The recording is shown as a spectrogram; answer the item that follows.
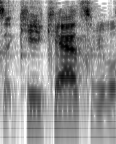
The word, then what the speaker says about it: KiCad: I pronounce it KICAD, some people say KICAD.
